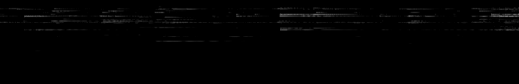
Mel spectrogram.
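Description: Open hands and fingertips brush through a chime of many long hanging steel nails, rocking them so they jingle against each other. The result is a quiet, bright, high shimmer of tinkling metal with no low end, swelling and fading as the nails are brushed again.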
